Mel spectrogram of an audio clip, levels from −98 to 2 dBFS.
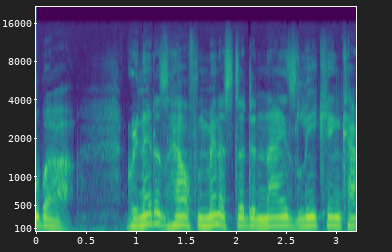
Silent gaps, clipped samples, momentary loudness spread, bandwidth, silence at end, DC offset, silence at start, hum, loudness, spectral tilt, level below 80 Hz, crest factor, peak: none; under 0.1%; 7 LU; 13.5 kHz; 0 s; under 0.1%; 0 s; none; -19 LUFS; -6 dB/octave; -48 dBFS; 16 dB; -2 dBFS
